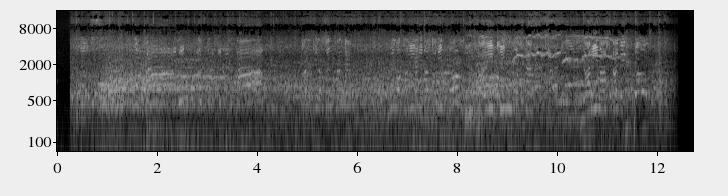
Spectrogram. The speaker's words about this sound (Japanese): えー、ワールドカップ日本代表がドイツ相手に勝ったという瞬間のパブリックビューイングのね、えー、大歓声をまずはお聞きいただきました。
